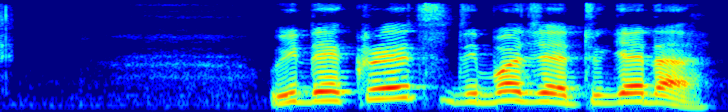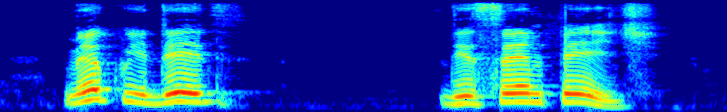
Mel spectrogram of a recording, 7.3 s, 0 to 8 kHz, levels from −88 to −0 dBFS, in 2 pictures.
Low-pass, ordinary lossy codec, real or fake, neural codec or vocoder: 7.2 kHz; none; real; none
